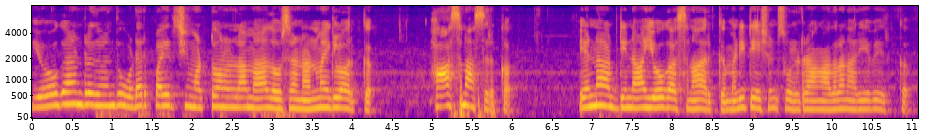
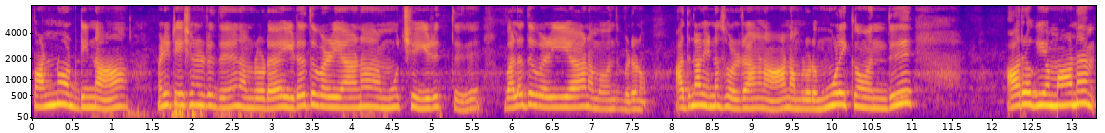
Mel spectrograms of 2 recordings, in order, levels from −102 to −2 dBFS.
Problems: none marked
